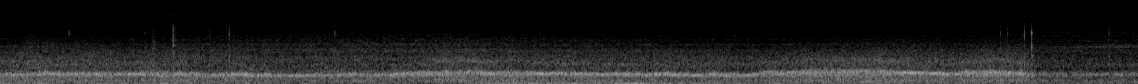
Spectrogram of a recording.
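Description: Wind howls steadily, rising and falling.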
